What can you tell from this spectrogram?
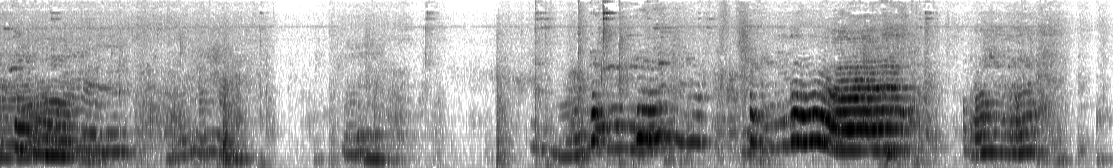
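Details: Two Weimaraner sisters play-fighting on a bed make whiny, howling play-growls, voices rising and falling in long, wavering notes. Weimaraner.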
